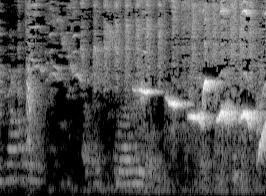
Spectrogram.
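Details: Songbird in a song-training recording: quiet scratchy notes at first, then a run of clear whistled notes stepping down and rising again, growing louder toward the end.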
